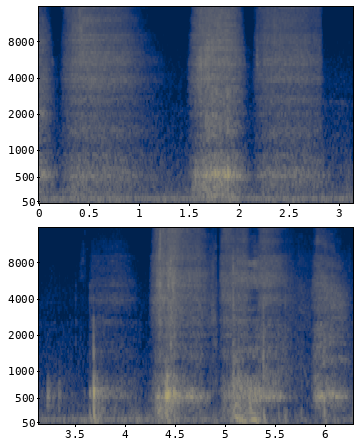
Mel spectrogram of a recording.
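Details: Irregular loud gasping, snorting respirations with quieter pauses during a real generalized tonic-clonic (grand mal) seizure in an adult man with epilepsy, kept lying on his side; déjà vu aura preceded it.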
